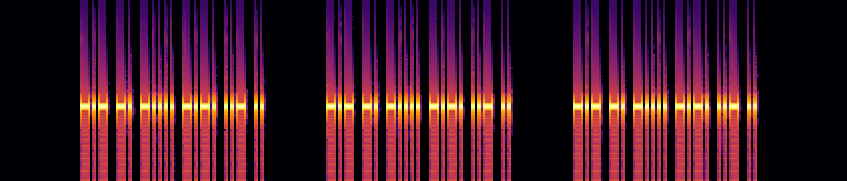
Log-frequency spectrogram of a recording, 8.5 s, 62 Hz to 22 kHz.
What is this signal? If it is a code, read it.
Morse code, heard as a keyed tone, about 40 wpm, 700 Hz. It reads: KN6CUI KN6CUI KN6CUI
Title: USA Call Signs - 6 Characters - Repeated 3x - 40wpm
